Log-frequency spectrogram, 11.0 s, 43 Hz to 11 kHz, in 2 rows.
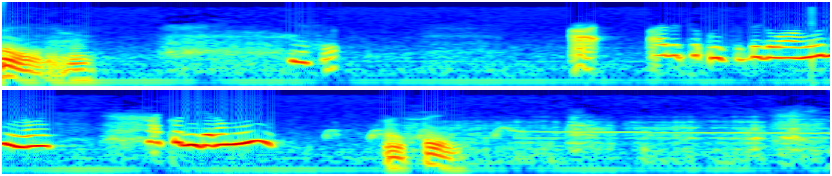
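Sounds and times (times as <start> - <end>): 
speech: 1.9 - 2.4, 4.4 - 8.7
coyotes howling in a chorus: 7.6 - 11.0.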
